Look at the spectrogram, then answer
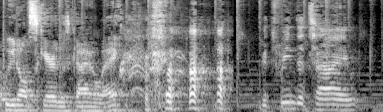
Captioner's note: laughs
